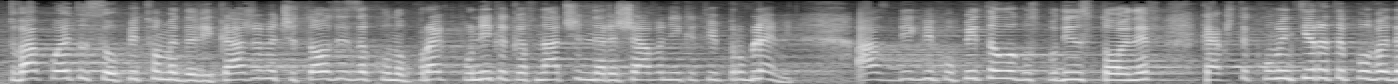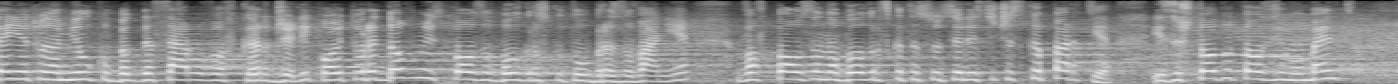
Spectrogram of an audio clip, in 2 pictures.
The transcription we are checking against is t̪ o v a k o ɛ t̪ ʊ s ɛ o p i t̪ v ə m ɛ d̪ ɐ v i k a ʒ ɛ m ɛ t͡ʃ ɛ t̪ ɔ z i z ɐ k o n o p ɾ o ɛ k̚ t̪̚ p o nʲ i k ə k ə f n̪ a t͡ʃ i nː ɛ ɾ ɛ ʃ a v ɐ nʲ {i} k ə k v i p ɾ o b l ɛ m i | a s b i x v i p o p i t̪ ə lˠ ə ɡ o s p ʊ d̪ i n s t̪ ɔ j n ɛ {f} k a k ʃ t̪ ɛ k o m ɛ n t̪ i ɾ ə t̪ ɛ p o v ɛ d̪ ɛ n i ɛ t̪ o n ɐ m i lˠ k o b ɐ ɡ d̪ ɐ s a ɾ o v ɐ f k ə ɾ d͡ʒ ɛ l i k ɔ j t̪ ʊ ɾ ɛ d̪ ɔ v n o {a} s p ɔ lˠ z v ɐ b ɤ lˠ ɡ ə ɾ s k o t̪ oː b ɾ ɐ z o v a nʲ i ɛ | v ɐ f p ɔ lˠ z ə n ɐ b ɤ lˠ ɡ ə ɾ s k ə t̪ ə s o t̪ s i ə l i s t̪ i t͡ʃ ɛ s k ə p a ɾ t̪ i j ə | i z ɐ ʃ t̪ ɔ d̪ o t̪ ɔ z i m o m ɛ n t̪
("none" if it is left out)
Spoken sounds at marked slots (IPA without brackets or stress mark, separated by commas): i, f, i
